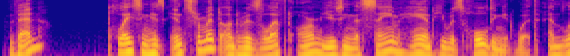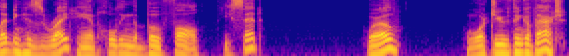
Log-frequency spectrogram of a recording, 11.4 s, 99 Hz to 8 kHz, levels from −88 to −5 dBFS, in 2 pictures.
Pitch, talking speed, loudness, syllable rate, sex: 120 Hz, 185 wpm, -20 LUFS, 4.9 syllables/s, male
